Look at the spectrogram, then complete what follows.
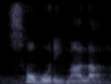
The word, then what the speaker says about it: Sabarimala: সবরীর এই অতুচ্চ ভক্তির স্মরণে সেই সময়কার লোক ওই পর্বতটির নাম দেন সবরিমালা। আর মালায়লামে এর উচ্চারণ হয় সাবরিমালা।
